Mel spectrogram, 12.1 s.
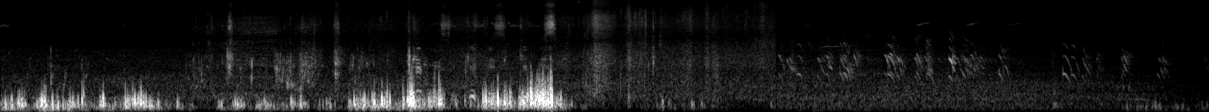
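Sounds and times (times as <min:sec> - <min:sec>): faint outdoor hiss: 0:00.0 - 0:12.0
small birds chirping: 0:07.7 - 0:12.0.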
